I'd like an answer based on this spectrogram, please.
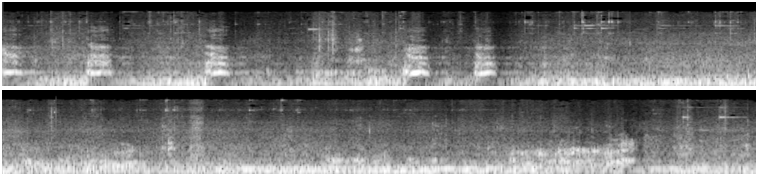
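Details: German Shepherd puppy wrestling and playing in a dog park in St. Louis; short yips and barks in the first few seconds amid scuffling, then a man's voice praising the dog over steady low background rumble.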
